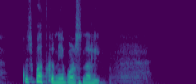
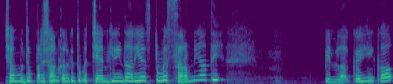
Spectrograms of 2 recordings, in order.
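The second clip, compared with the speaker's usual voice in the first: indignant scolding; 5 semitones higher than usual. Acted. Angry wife scolds sleeping husband.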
